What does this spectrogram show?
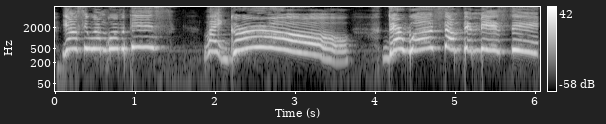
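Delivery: high and loud; excited shout to the viewers. Real, not acted. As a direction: gush over the corner. Excited about room corner.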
